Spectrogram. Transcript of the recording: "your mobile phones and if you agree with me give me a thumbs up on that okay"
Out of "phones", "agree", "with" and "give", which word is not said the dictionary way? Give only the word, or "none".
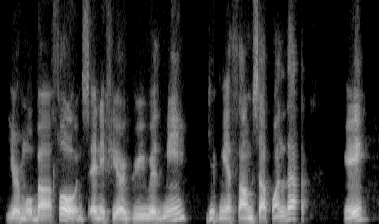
phones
